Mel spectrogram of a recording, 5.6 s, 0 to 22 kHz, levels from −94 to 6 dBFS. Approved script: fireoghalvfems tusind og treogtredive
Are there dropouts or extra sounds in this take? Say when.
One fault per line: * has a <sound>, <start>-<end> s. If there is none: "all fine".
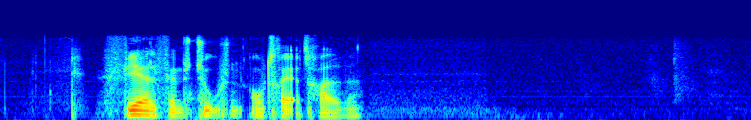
all fine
